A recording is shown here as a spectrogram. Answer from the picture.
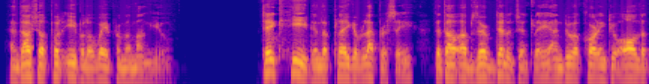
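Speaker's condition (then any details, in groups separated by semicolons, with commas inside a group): No condition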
